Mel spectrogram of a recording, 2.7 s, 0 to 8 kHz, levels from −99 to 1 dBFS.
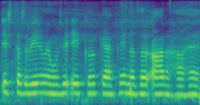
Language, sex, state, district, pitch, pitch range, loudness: Hindi, female, Chandigarh, Chandigarh, 230 Hz, 220-240 Hz, -17 LUFS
